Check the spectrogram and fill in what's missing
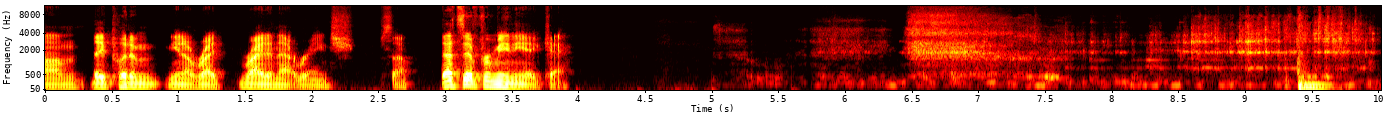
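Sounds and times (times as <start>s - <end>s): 
speech: 0.0s - 4.0s, 6.4s - 6.7s
ice cubes rattling and clinking inside an insulated tumbler: 7.4s - 10.0s
low thud of a cup being set down: 9.4s - 9.8s.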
